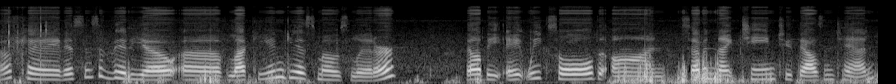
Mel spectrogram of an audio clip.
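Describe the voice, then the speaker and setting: Very slow speech, dry with no echo, over loud background noise. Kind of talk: casual sales description. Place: garden. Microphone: phone near.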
